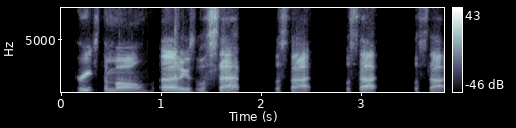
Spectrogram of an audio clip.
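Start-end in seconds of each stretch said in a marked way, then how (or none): none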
